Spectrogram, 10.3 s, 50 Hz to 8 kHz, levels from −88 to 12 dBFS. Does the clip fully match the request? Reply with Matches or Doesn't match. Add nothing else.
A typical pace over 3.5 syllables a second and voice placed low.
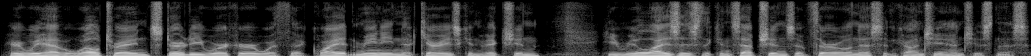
Matches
